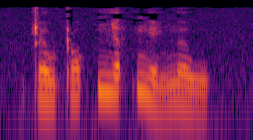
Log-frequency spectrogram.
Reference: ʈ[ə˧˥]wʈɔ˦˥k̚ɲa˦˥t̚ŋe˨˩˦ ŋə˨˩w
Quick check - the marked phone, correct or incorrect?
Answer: incorrect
